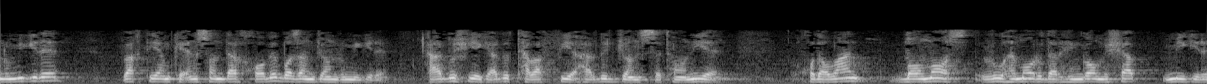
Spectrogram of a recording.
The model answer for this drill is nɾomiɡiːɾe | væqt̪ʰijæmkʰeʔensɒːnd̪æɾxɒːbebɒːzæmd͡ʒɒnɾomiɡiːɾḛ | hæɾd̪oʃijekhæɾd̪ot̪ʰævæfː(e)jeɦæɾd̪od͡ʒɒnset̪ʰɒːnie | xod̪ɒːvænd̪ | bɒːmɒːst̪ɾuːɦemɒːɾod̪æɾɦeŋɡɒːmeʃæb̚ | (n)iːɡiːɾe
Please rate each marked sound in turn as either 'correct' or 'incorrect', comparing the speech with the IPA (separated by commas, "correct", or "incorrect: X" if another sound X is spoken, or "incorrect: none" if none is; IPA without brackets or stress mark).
incorrect: i, incorrect: m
